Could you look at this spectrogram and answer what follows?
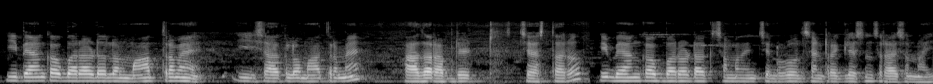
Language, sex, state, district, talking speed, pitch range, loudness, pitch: Telugu, male, Karnataka, Dharwad, 155 wpm, 145-160 Hz, -20 LUFS, 150 Hz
